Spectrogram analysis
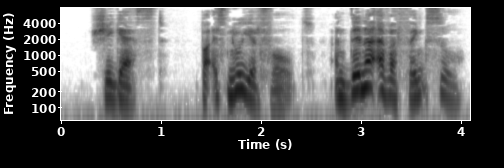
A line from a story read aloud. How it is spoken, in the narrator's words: he said firmly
